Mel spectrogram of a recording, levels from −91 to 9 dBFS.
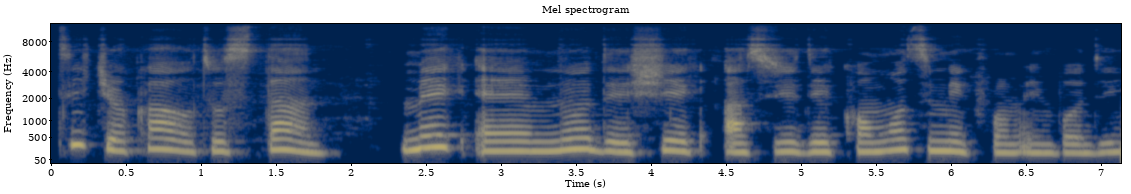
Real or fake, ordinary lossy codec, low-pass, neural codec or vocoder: real; none; none; none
